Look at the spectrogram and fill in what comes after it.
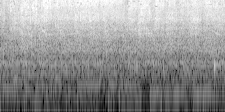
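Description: Tomato purée and onions sizzling in hot oil in a non-stick pan over high heat: a dense, steady hiss that swells as the wet purée hits the oil. A wooden spatula stirs and scrapes through it.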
